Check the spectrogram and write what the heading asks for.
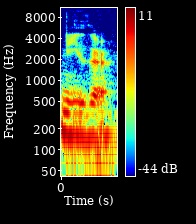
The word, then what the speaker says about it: neither: Neither is usually pronounced neither, but can also be pronounced neither.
